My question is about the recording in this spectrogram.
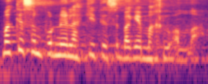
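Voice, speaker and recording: Lively woman preacher. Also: on the high side, fast talker. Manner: lively, asks the audience rhetorical questions. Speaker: religious teacher. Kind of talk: religious talk to a women's congregation. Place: mosque hall. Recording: reverberant hall, faint hum.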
